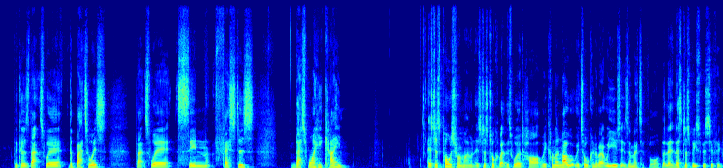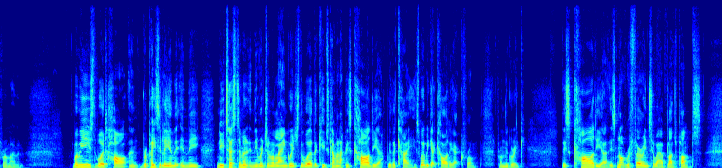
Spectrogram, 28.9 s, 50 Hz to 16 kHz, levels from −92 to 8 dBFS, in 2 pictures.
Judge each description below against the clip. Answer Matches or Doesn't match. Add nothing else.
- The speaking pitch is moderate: Matches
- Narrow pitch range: Doesn't match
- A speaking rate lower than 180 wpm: Doesn't match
